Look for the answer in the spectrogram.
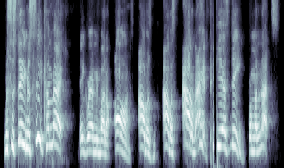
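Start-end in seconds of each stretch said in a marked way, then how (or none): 0.1-1.3 higher-pitched mock calling out; lightly acted urgent summons; calling after someone. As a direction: call a wandering patient back. Staff calling after him, retold.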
